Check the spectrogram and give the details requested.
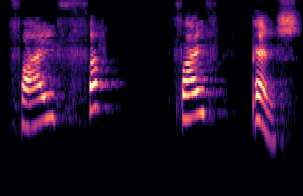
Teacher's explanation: we pronounce it with a fa, not a va.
